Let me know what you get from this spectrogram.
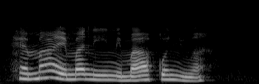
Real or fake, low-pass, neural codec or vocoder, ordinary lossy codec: real; 7.2 kHz; none; none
